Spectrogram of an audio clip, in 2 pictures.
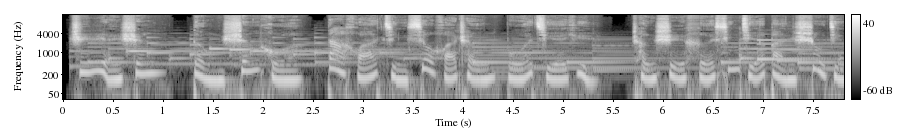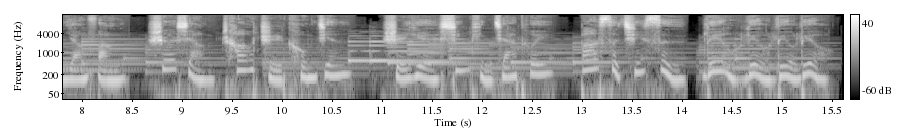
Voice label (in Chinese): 女 广告 知性 品质 配乐成品; 锦绣华城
